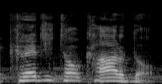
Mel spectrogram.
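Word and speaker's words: クレジットカード: we wouldn't say credit card the way we pronounce it in English we would say cregito cardo and to ask the wait staff one of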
